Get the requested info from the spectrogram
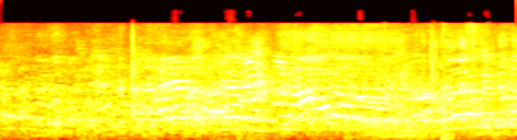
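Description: Voices talking over one another in a large hall; speech is the only sound that stands out.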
